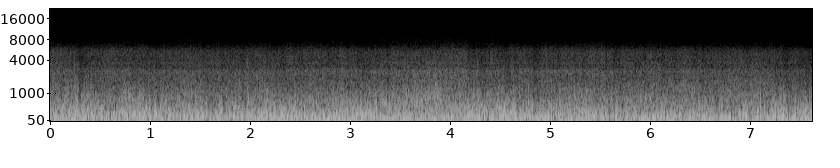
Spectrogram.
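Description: Steady wind buffeting on the camera microphone, an even low rumble that never changes. It is typical of wind and road noise picked up by a camera mounted on a moving car.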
